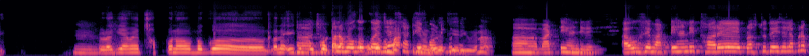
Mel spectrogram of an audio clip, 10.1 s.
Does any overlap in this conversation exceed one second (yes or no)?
yes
